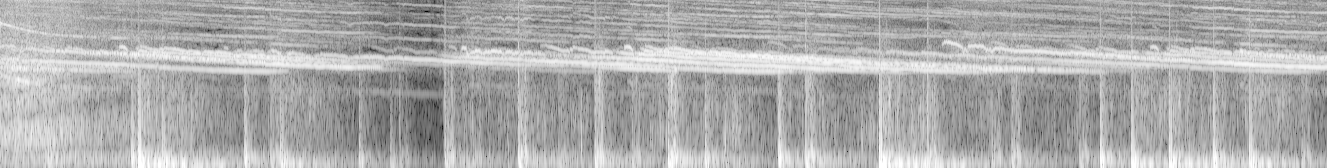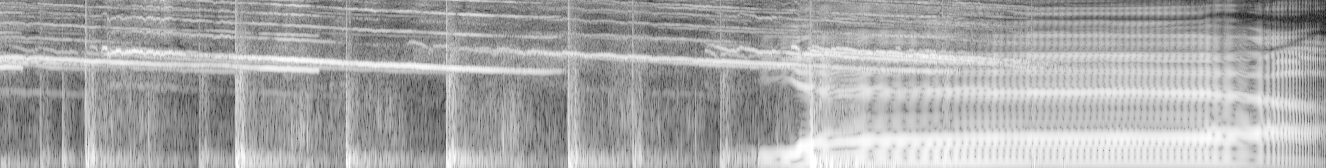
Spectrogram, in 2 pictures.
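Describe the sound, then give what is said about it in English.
A rapid barrage of fireworks bursts overhead, with sharp, crackling bangs and high whistling streaks overlapping for about fifteen seconds, followed by a long, sustained tonal whine with no voices. “Pumped up when there's a bunch of fireworks going off overhead”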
